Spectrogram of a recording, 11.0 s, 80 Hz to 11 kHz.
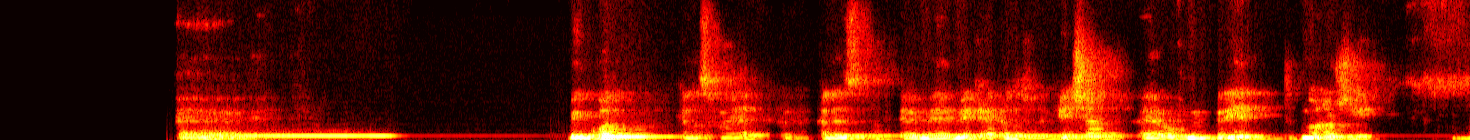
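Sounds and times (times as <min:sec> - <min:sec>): man's drawn-out hesitation sound: 0:01.4 - 0:02.0, 0:04.3 - 0:05.6, 0:06.2 - 0:10.2.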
